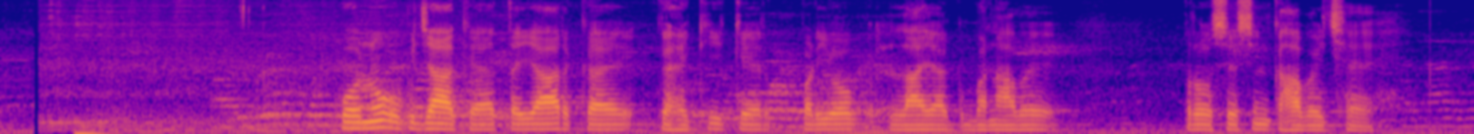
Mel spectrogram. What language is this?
Maithili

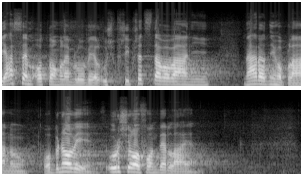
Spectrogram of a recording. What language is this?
Czech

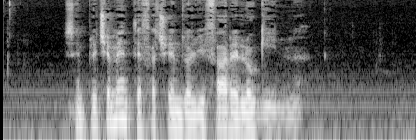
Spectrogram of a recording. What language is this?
Italian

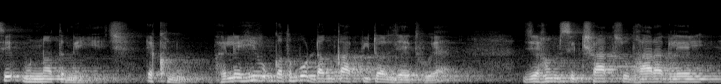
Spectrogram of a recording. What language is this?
Maithili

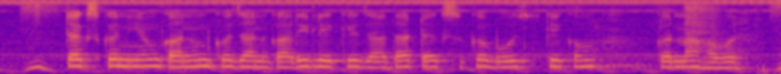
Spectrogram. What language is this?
Bhojpuri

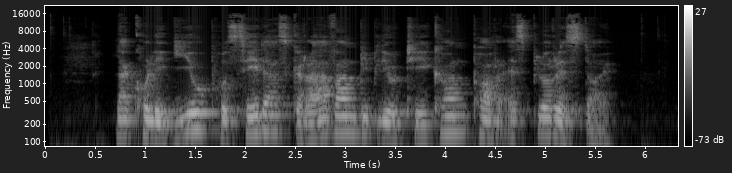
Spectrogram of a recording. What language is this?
Esperanto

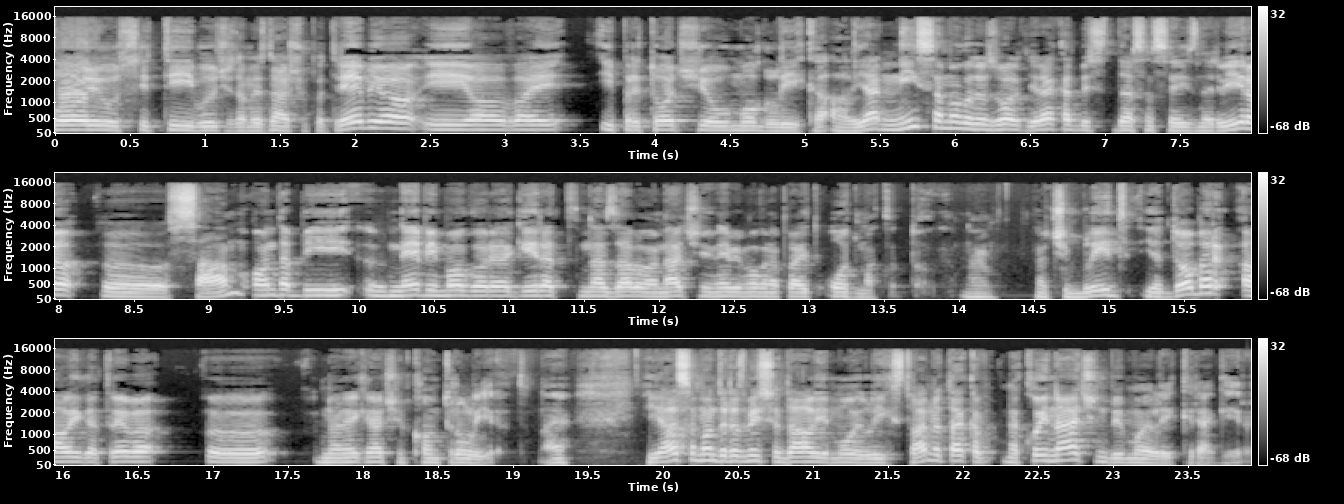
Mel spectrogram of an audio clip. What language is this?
Croatian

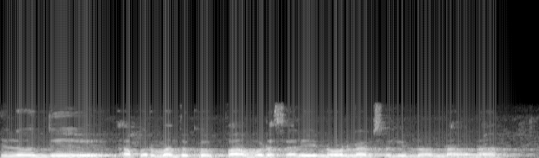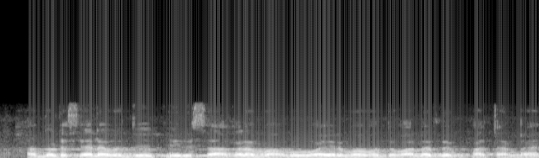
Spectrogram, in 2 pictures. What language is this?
Tamil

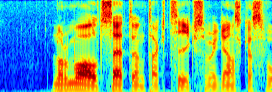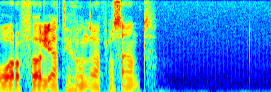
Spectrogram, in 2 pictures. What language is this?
Swedish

